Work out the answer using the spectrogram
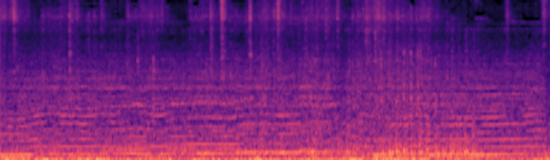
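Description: Rally car engine heard from inside the cabin under hard acceleration. Its pitch climbs over the first two and a half seconds, drops about three and a half seconds in, then holds steady, over a low rumble of tyre and gravel noise.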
